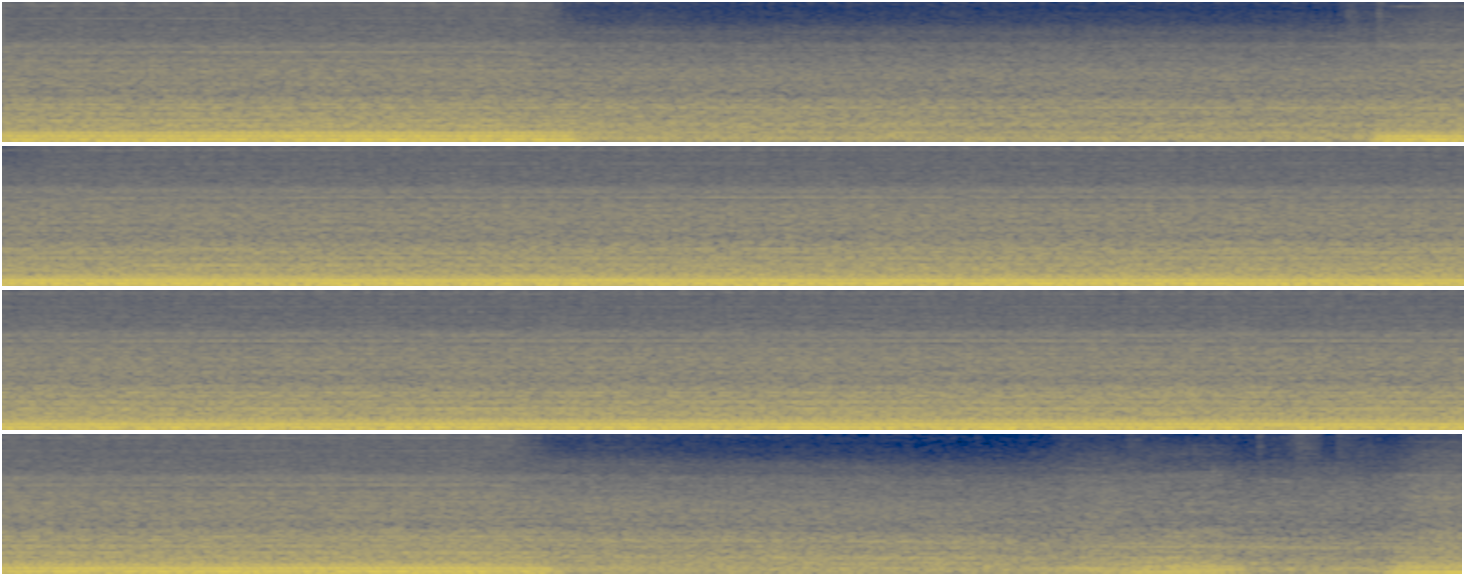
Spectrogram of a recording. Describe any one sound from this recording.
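A truck engine drones steadily, growing louder and quieter in turns.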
